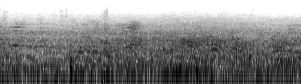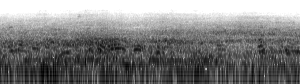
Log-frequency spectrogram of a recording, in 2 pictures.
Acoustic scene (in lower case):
residential area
